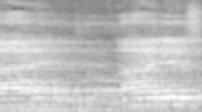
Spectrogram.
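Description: Slow vocal music: a voice singing long, held notes in phrases of about a second.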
